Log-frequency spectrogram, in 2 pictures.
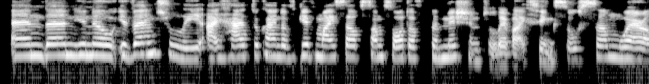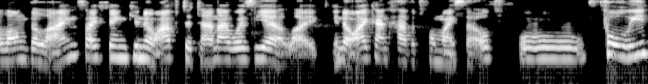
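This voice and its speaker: A woman with an unremarkable speaking voice talks at a moderate pace with hardly any pauses. Her pitch is fairly high, with ordinary variation. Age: 30s. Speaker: counseling guest. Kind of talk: counseling session.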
